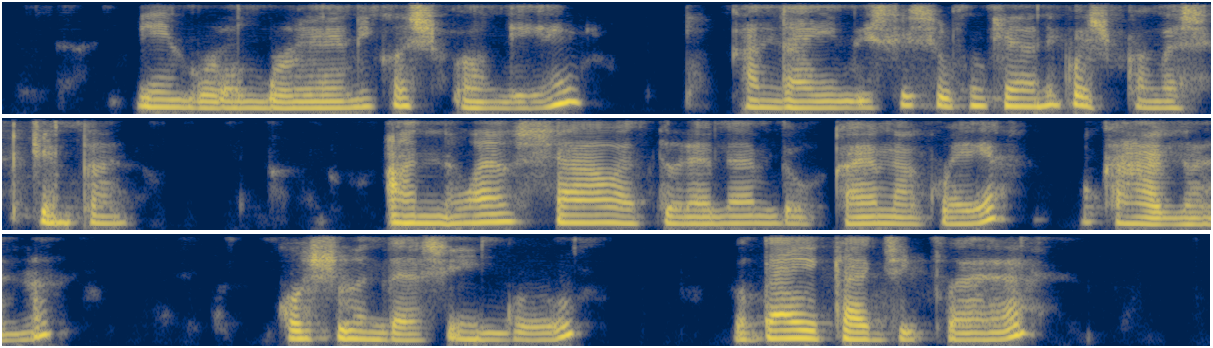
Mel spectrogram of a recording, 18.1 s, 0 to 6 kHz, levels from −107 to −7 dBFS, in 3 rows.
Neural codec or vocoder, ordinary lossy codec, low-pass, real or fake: codec, 24 kHz, 1 kbps, SNAC; Opus, 64 kbps; 5.4 kHz; fake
